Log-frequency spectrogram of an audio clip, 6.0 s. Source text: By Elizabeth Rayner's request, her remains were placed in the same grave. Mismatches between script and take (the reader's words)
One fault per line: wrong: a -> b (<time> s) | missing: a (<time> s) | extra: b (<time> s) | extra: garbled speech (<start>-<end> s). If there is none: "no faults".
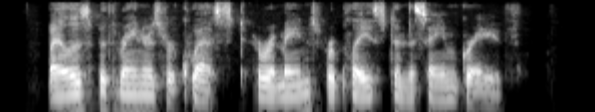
no faults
